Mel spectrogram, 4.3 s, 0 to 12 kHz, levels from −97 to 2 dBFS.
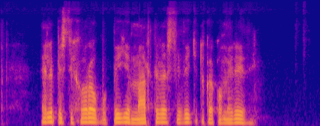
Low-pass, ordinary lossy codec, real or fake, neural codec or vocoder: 10.8 kHz; Opus, 16 kbps; real; none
